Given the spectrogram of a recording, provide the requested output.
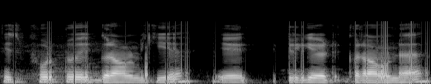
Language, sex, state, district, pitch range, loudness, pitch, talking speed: Hindi, male, Rajasthan, Jaipur, 100-115 Hz, -17 LUFS, 105 Hz, 140 wpm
